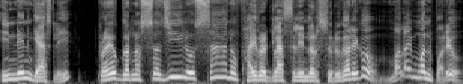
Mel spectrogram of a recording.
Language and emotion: Nepali, happy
